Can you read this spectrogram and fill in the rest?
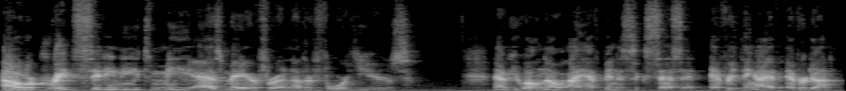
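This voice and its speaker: An actor playing a smug, pompous mayor boasting in a campaign ad within an audio drama. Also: male voice, lowish voice, lively intonation, moderate pace, bright, forceful tone. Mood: boastful. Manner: pompous, self-congratulating. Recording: distant, echoing television ad sound.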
